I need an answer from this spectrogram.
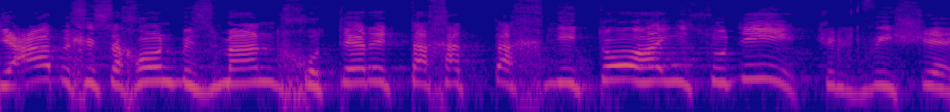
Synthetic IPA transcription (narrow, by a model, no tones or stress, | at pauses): iʕabeχisaχo̞nbezmanχot̪eɾet̪ːaχat̪ːaχlit̪ohajisod̪iʃelɡviʃe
